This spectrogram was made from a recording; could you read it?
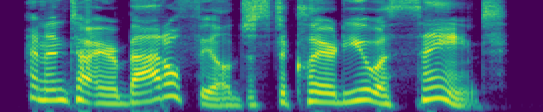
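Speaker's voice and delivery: ordinary delivery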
